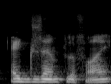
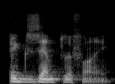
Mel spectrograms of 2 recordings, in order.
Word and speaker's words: exemplify: here is exemplify exemplify the sound at the start is more of a IG sound than an ex it's not exemplify it's exemplify and this is a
